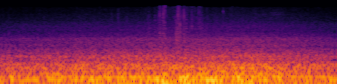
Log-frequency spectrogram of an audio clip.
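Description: A steady, loud low rumble of a car driving from the northern shore of Poyang Lake in China toward the Yangtze River, with continuous road and engine noise throughout and no voices.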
